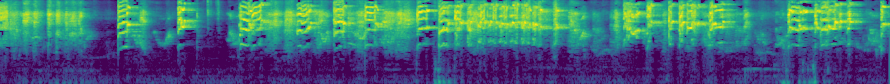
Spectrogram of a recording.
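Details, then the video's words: Two pet lovebirds, companions, singing and talking: dense high chattering and squeaky trills in long unbroken bursts, with brief pauses and a few soft clicks. "Lovebird Sounds Best Friends - Mango and Chutney - Singing and Talking Sounds"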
